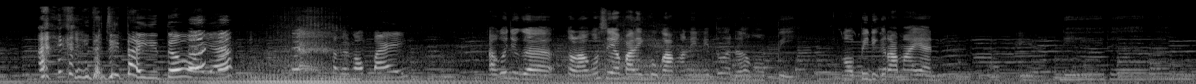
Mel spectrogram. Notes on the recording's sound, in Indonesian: Podcast ini direkam di pinggir jalan Lamtoro sambil nunggu waktu buka puasa.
